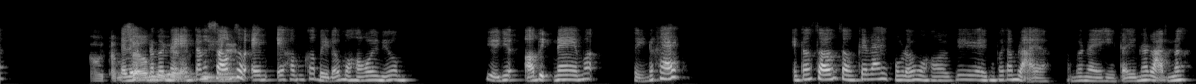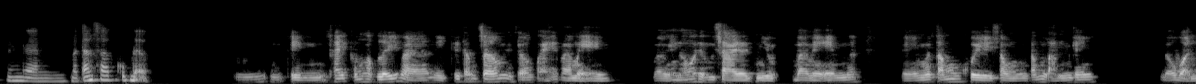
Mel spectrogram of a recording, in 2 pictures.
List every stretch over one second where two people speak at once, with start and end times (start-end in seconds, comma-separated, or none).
1.2-2.5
